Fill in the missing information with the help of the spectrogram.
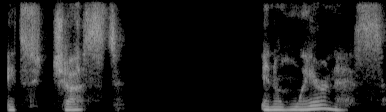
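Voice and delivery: very soft, slow, with a pause after "just"; hushed repetition for emphasis. Shown as a demonstration. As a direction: let it sink in, almost whispering "It's just... an awareness". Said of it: "I'm gonna say that again".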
